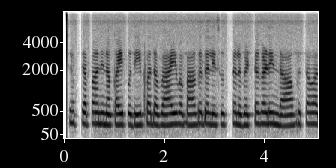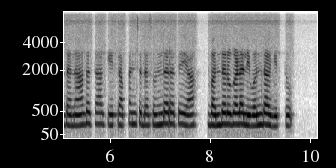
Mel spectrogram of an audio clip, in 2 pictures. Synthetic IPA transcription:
d͡ʒɐpjɐpaːninɐkɐjpud̪iːpɐd̪ɐʋjaːjuʋɐbʱaːɡɐd̪ɐlːisut̪ːɐlubɛʈːɐɡɐɭind̪ɐaːʋɾut̪ɐʋaːd̪ɐnaːɡɐsaːkipɾɐpɐɲt͡ʃɐd̪ɐsund̪ɐɾɐt̪ɛjɐ | bɐnd̪ɐɾuɡɐɭɐlːiond̪aːɡit̪ːu

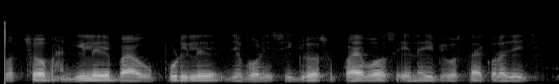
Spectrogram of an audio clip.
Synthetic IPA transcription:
ɡɔtːt͡ʃʰɔbʱa̰ŋɡilebaupuɽiled͡ʒebʱɔɭisiɡɾɔsɔpʰaebɔsḛnejbjɔbɔst̪ʰakɔɾad͡ʒajt͡ʃʰi̥

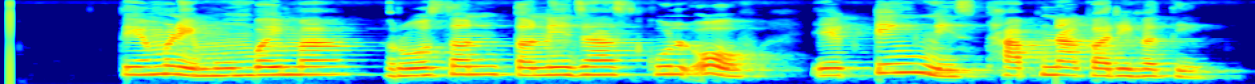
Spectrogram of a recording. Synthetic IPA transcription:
t̪emɳemũmbəimãɾosənt̪əned͡ʒaskulɔf | ɛkʈiŋɡnist̪ʰapnakəɾiɦət̪i

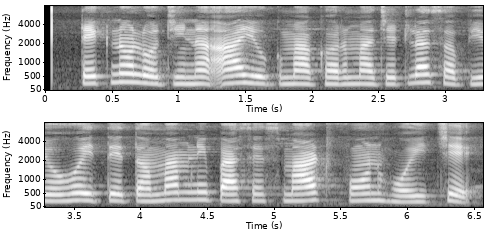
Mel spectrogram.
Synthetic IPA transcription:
ʈeknolod͡ʒinaʔajuɡmãɡʱəɾmãd͡ʒeʈlasəbʱjoɦojt̪et̪əmamnipasesmaɾʈfonɦojt͡ʃʰe

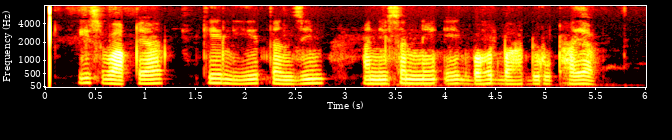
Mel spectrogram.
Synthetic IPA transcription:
ɪsʋaːqea | keliet̪ɐnziːm | əniːsənːeʔeːkbɐɦʊt̪̚baːɦd̪uːɾʊʈʰaːjaː

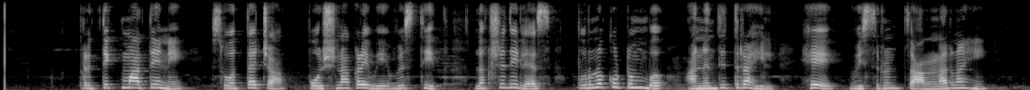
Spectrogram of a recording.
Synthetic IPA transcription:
pɾət̪jekmat̪ene | sʋət̪at͡ɕjapoɕɳakəɽeʋjəʋəst̪ʰiːt̪ləkʂəd̪iljas | puɾɳəkuʈumbəanənd̪it̪ɾaɦiːl | heʋisɾuːnt͡salɳ̃aɾnaɦi

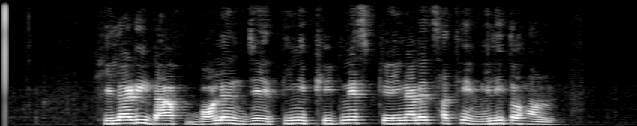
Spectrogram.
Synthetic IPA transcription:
hilaɾiɖabbɔlend͡ʑet̪inifiʈnesʈɾejnaɾeɾʃat̪ʰemilit̪oɦɔn

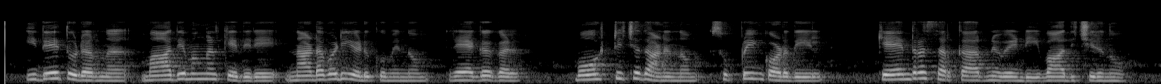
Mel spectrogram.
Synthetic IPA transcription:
iðe̞t̪uɽɐrnːɨmaːd̪ʱjɐmɐŋːɐɭke̞ðiɾe̞nɐɽɐbɐɽije̞ɽukːume̞nːumɾe̞ːɡɐɣɐɭ | mo̞ːʂʈit͡ɕːɐðaːɳe̞nːumsupriːmko̞ːɽɐðijil | ke̞ːnd̪rɐsɐrkaːrinɨʋe̞ːɳɖiʋaːd̪ʱit͡ɕːiɾunːu

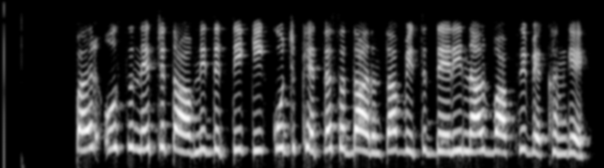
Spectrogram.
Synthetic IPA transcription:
pəɾʊsneːt͡ʃət̪aːʋniːd̪ɪt̪ːiːkikʊd͡ʒkʰeːt̪ẽːsəd̪aːɾənt̪ãːʋɪt͡ʃd̪eːɾiːnaːlʋaːpsiːʋeːkʰənɡeː

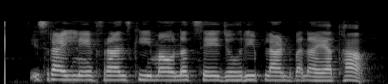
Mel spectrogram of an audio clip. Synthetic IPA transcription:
ɪsɾaːiːlnefɾãːnskimaɔːnət̪sed͡ʒoɦɾiplãːɳʈbɐnaːjat̪ʰaː

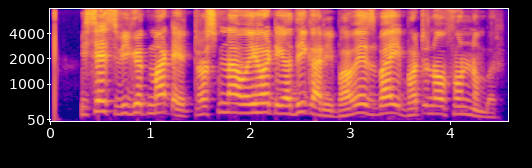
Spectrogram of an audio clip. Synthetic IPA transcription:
ʋiʃeʃʋiɡət̪maʈeʈɾəsʈnaʋəjɦəʈiəd̪ʱikaɾibʱəʋed͡ʒbʱajbʱəʈnopʰonːəmbəɾ

